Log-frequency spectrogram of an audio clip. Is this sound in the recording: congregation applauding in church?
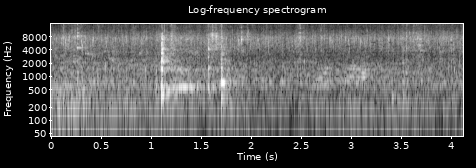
no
